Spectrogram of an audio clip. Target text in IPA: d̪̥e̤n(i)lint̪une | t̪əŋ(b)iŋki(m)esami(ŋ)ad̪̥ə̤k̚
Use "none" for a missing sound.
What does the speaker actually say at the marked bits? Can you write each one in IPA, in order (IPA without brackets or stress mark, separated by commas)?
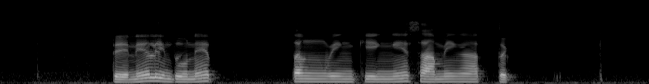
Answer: e, w, ŋ, ŋ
